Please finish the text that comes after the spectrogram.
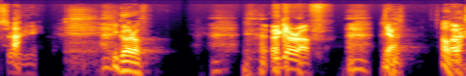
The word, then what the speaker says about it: Egorov: last name what is your last name sery igoro igoro yeah oh it's pretty good okay okay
